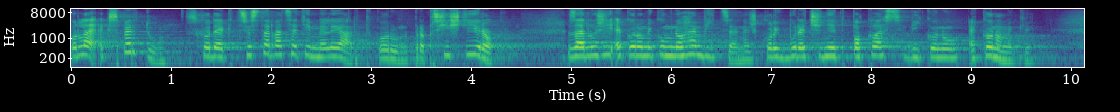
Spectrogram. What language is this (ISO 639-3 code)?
ces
